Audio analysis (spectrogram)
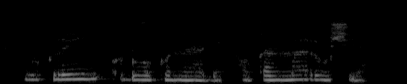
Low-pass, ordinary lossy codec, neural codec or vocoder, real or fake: none; none; vocoder, 22.05 kHz, 80 mel bands, HiFi-GAN; fake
